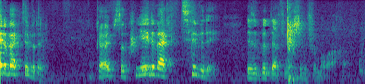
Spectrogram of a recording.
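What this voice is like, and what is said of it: Usual voice. Nothing is said of it.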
